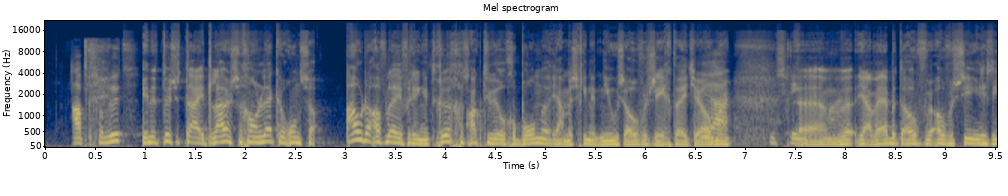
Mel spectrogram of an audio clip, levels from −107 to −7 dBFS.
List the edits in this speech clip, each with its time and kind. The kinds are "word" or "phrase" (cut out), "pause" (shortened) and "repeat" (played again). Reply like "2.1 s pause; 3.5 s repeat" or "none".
4.2 s phrase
